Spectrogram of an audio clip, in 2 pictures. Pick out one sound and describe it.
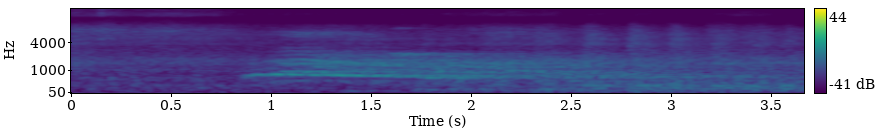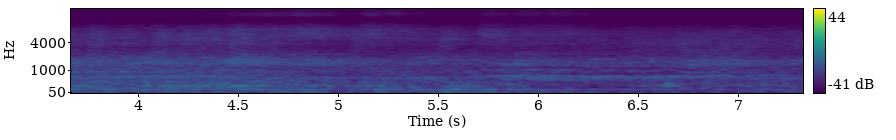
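Young men shout and cheer loudly in a large echoing rink.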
